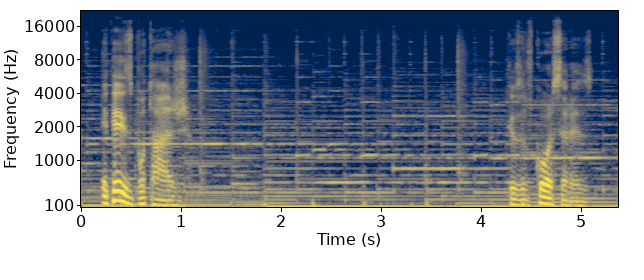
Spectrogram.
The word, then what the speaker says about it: potage: It is potage cuz of course it is. It's derived from French so they have to be weird about it.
